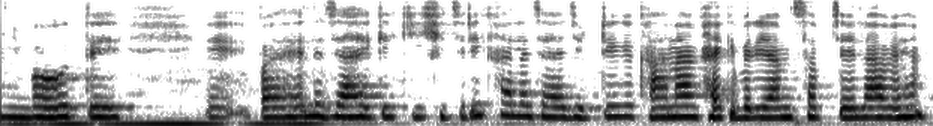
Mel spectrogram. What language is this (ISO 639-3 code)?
mai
